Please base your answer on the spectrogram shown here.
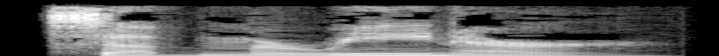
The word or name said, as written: submariner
